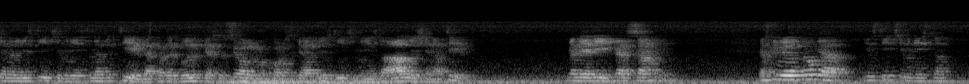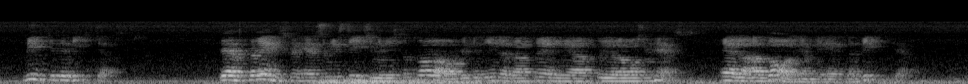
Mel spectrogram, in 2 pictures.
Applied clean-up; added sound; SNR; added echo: none; Thunder; 6 dB; reverberation time 0.4 s.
